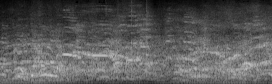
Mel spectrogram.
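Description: Many voices shouting at once from a small football crowd and the players as an attack goes into the penalty area, overlapping with no single voice standing out.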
